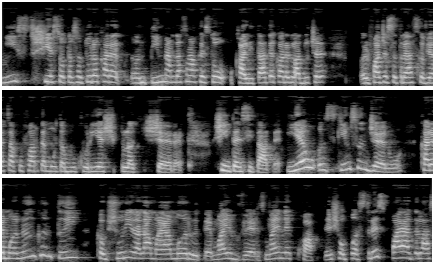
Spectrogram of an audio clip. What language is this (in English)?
Romanian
